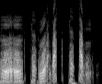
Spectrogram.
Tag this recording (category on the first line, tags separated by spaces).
Sound effects > Electronic / Design
video-game fun RPG game-design ability strange vst scifi magical dungeons-and-dragons prankster abstract funny gaming weird fantasy magician prank sci-fi sorcerer dnd effect jester spell game sorcery magic sound-design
